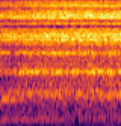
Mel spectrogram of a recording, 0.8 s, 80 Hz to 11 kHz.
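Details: Dräger Evita V300 mechanical ventilator running: a steady, even mechanical whirring hiss with no alarm tones.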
